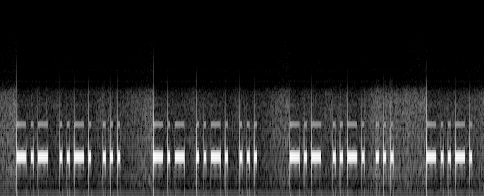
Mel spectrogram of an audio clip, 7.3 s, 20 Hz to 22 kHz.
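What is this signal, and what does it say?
Morse code, heard as a keyed tone, about 22 wpm, 820 Hz. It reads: KFS KFS KFS/
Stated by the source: Morse from KPH's Night of Nights XX maritime radiotelegraphy event, received in Chiapas, Mexico about 3,800 km away on a Kenwood R-600 with a grounded 10 m long-wire antenna.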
